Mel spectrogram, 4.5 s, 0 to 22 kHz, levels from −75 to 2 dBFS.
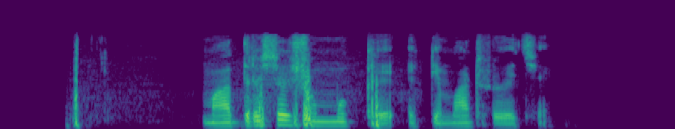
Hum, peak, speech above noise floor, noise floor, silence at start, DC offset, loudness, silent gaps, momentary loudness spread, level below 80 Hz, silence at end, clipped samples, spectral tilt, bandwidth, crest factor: none; -4 dBFS; 59 dB; -81 dBFS; 0.5 s; under 0.1%; -22 LUFS; none; 12 LU; -58 dBFS; 0.85 s; under 0.1%; -4 dB/octave; 7.8 kHz; 20 dB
